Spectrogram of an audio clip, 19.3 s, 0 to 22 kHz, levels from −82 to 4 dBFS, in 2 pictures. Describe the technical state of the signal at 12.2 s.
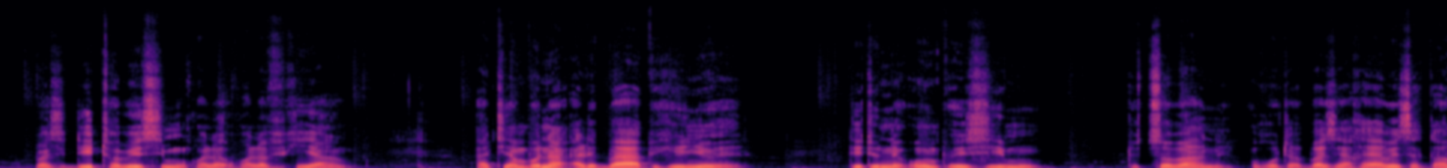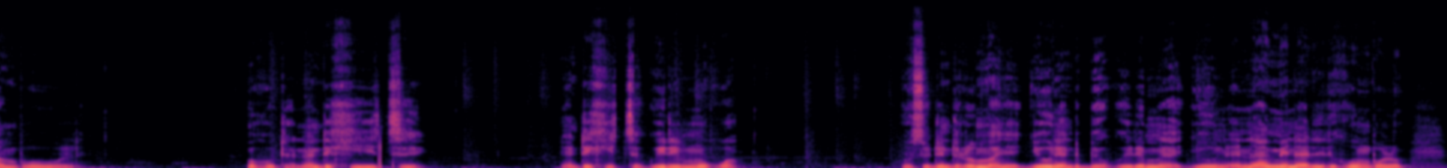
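Right at that spot there's a loud pop, a single sharp click running from about 12.17 to 12.20 s, so roughly 30 ms long and sitting well above the level of the speech, something like 10 dB over it. It sounds like a brief electrical pulse got into the signal path, most likely from a connector, a switch or a bit of static discharge, and the circuitry downstream turned that jolt into a short, hard thump. The speech itself carries on underneath without a break.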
